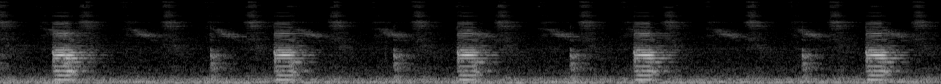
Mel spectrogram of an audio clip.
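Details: Loud repeating mechanical buzzes and tonal chirps over a low hum: gradient noise of a cardiac MRI scan on a GE 3T scanner, 8-channel cardiac coil with test phantoms, recorded in the MRI room.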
